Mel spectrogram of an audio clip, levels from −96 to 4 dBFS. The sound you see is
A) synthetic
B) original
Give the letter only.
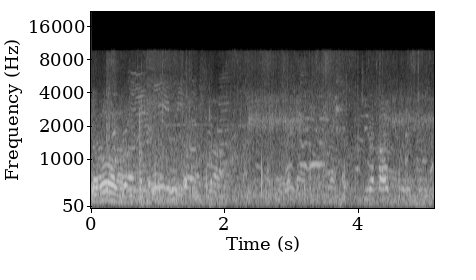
B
